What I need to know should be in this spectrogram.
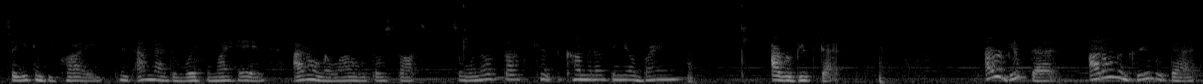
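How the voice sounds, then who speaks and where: Mellow-voiced woman giving a casual pep talk. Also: on the low side, moderate pace, dull audio, soft background music. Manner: casual, encouraging, faith-infused pep talk. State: runny nose. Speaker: vlogger. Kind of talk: motivational vlog talk.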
